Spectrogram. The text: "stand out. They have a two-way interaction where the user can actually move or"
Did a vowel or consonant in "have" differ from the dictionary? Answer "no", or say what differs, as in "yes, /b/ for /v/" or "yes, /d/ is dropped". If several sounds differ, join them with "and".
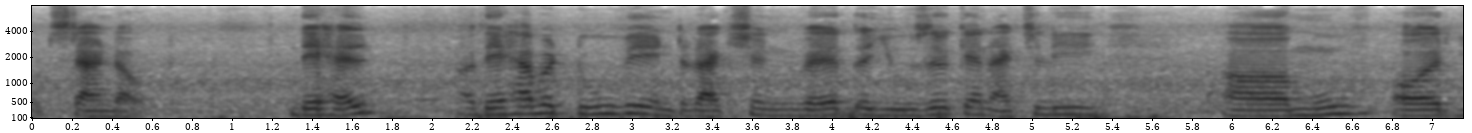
no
